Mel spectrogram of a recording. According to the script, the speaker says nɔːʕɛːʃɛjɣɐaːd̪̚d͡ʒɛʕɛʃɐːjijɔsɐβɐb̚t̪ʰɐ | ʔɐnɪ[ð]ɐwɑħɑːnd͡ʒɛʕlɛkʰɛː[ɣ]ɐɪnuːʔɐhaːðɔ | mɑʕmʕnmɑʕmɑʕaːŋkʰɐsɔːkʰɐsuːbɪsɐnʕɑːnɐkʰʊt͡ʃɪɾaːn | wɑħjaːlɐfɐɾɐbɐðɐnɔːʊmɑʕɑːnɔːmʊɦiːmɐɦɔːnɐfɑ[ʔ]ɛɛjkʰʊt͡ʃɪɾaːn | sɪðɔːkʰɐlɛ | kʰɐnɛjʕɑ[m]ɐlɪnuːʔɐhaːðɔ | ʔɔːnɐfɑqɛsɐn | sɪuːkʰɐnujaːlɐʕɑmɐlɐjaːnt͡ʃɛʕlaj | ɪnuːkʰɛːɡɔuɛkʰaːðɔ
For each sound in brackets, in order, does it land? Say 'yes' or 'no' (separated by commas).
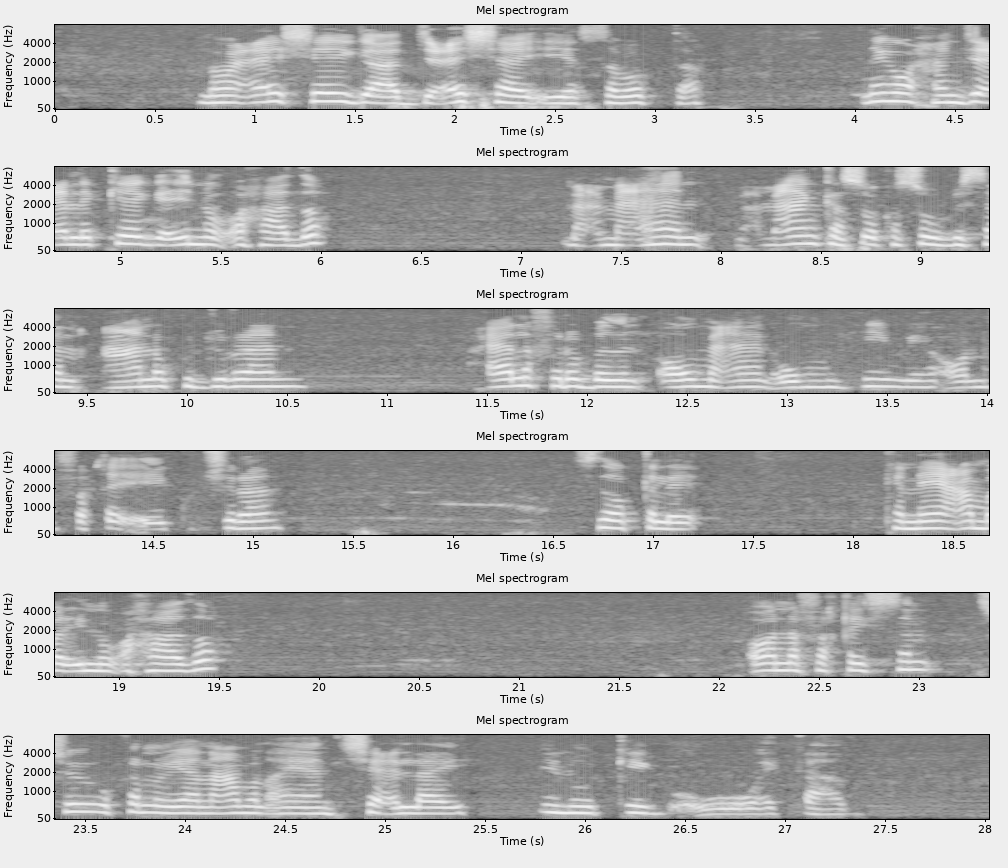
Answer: no, yes, no, yes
